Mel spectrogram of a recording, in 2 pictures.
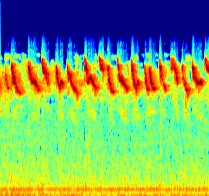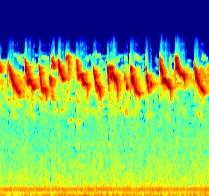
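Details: Female pleci, or white-eye, delivering an unbroken stream of high sharp chirps. Each note slurs downward, and the notes come several per second for the whole stretch. A quiet low electrical-type hum sits in the background.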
